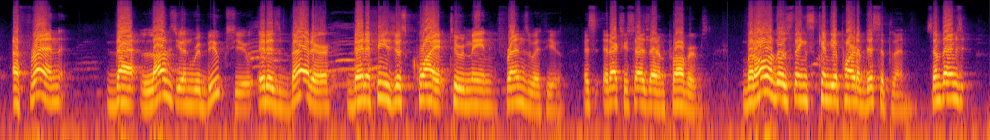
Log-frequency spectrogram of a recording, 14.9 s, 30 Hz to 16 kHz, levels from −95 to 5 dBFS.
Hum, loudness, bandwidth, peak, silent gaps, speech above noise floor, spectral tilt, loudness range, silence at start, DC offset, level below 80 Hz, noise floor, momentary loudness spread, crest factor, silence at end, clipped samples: none; -8 LUFS; 16 kHz; 0 dBFS; none; 27 dB; -5.5 dB/octave; 3 LU; 0.2 s; under 0.1%; -38 dBFS; -34 dBFS; 14 LU; 8 dB; 0 s; 4%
